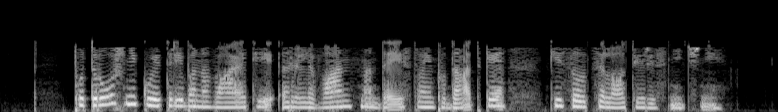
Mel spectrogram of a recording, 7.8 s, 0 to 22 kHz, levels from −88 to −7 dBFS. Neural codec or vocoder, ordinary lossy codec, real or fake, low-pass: none; AAC, 16 kbps; real; 7.2 kHz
